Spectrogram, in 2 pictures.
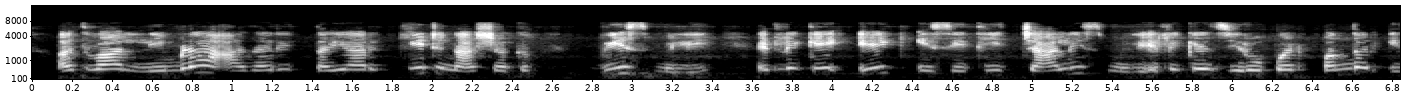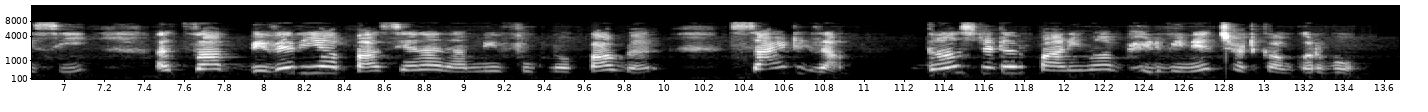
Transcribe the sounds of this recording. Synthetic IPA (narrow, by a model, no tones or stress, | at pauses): ət̪ʰəʋalĩmɽaʔa̰d̪ʱaɾit̪ːəjaɾkiʈnaʃək | ʋismili | eʈlekeekisit̪ʰit͡ʃalismilieʈleked͡ʒiɾopɔʈ̚pənd̪əɾisiət̪ʰəʋabiʋeɾijabasjananamnifuknopawɖəɾsaiʈɡɾa̰m | d̪əsʈeʈəɾpaɽ̃imãbʱeɽʋinet͡ʃʰəʈkaʋkəɾʋo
